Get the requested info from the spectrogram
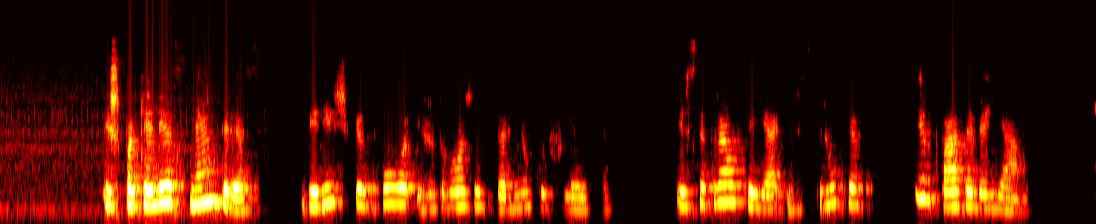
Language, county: Lithuanian, Vilnius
